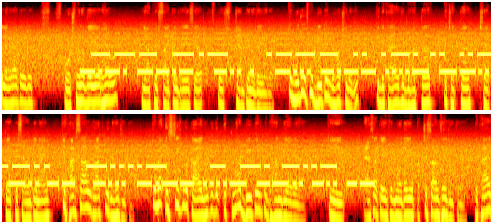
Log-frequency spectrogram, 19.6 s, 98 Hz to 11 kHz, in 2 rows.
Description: Morse code, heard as two keyed tones, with radio static and speech in Hindi. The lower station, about 18 wpm, 530 Hz: CQ DE BY4ZDM BY4ZDM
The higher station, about 13 wpm, 1120 Hz: OK JIRI? - TNX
